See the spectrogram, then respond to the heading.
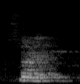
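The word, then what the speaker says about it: should: Good, good example देखते हो ना, गुड आगे पढ़ेंगे, गुड, कुड, शुड, ये सब चीजें ऐसी को रहा है। अगला देख लेते हैं, एम साइलेंट हो रहता है, एम के कुछ नियम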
